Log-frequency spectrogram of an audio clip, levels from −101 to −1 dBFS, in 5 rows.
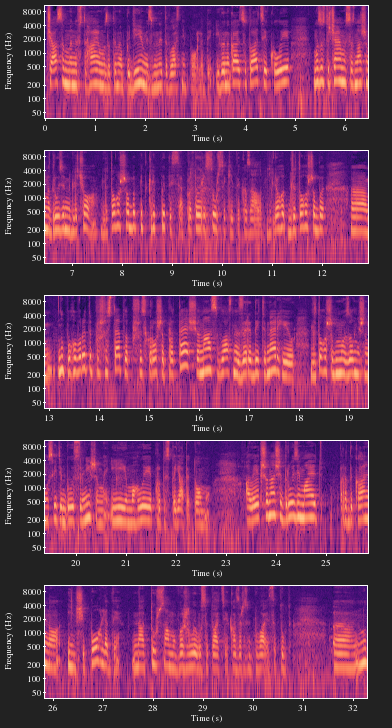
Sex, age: female, 20-39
